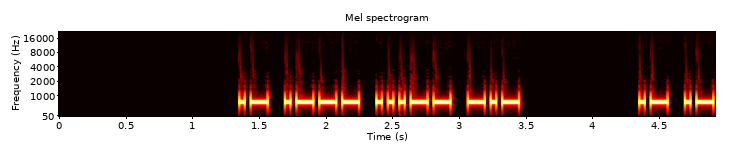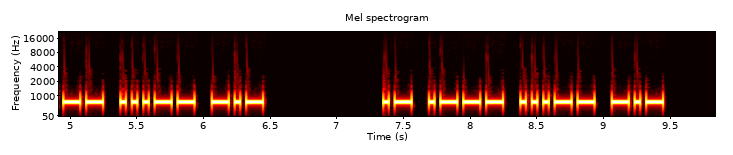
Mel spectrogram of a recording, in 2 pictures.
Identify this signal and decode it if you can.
Morse code, heard as a keyed tone, about 28 wpm, 700 Hz. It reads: AJ3K AJ3K AJ3K
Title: USA Call Signs - 4 Characters - Repeated 3x - 28wpm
